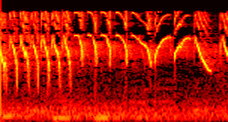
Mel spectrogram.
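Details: Canary song used to stimulate other canaries to sing: rapid series of high, sweeping whistled notes, many falling sharply, repeated several times a second, with a few longer rising and falling slurs near the end.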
